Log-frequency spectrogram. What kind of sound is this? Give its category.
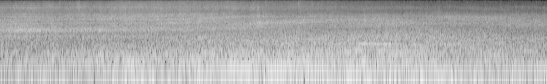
Sound effects > Vehicles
